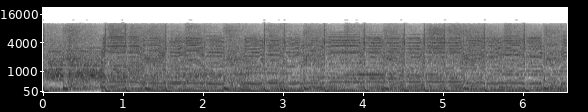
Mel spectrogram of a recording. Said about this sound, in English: You know, that's such a good applause. I'm only going to betray that confidence in me.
